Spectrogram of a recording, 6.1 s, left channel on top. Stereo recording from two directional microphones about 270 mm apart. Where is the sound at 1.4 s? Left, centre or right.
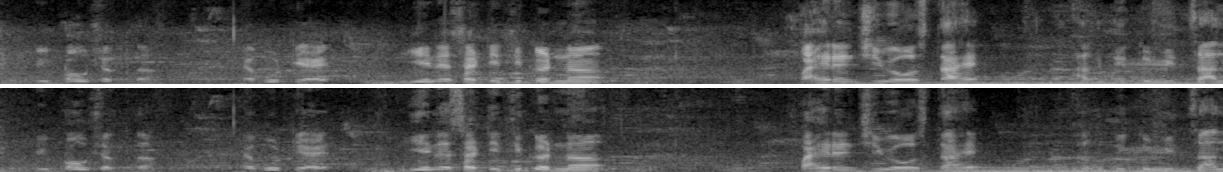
Right.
